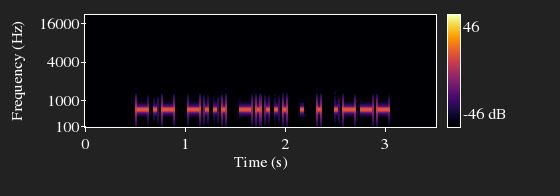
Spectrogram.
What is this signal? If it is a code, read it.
Morse code, heard as a keyed tone, about 27 wpm, 700 Hz. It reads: KB6EEJ
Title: USA Call Signs - 6 Characters - Repeated 2x - 28wpm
